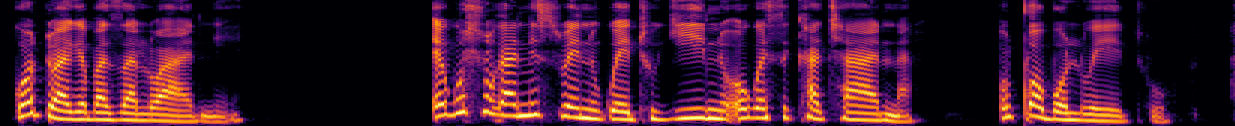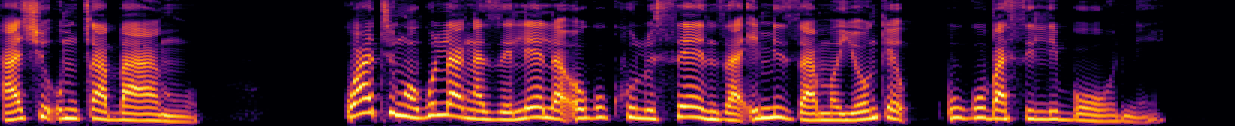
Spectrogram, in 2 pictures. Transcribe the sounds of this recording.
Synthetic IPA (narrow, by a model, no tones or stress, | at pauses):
ɣɔd̥ʱwaɣɛβazalwaːnɛ | eɣuɬuɣanisweniɣwetʰuɣiniʔɔɣwesikʰat͡ʃʰʼaːna | uǃɔβɔlwetʰu | hat͡ʃʰʼiʔum̩ǀaβaːŋɔ | ɣwatʰiŋoɣulaŋazɛlɛla̰ʔoɣukʰulusɛnd͡zʱaʔimizamɔjɔŋkʼɛ | uɣuβasiliβɔːnɛ̰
